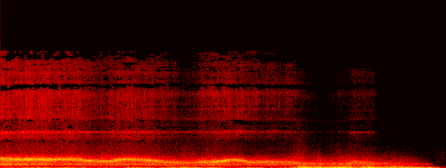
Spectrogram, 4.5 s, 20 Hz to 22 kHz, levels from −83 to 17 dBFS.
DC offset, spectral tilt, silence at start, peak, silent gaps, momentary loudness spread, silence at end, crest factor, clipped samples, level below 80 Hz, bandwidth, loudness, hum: under 0.1%; -7 dB/octave; 0 s; -6 dBFS; none; 8 LU; 0.05 s; 16 dB; under 0.1%; -24 dBFS; 14.5 kHz; -24 LUFS; none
